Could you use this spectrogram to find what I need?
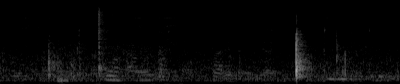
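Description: Poker chips click against each other on a table.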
